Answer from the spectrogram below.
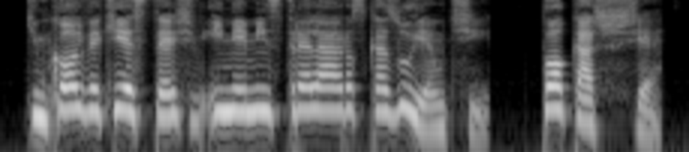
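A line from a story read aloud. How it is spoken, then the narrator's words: Shouted. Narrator (Polish): krzyknął mistrz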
